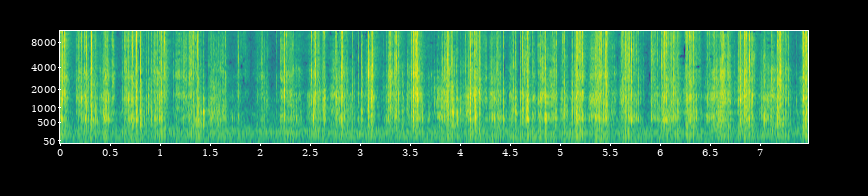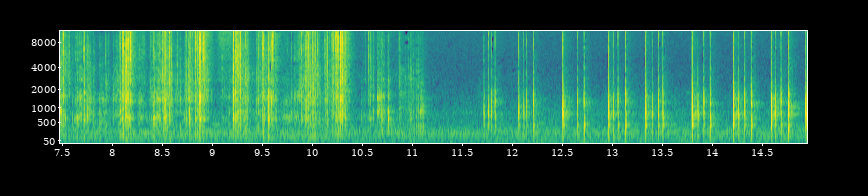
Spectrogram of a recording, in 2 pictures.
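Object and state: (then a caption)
Plastic desk calculator tapped and scratched. A black plastic desk calculator, held close, has its keys and the side of its hollow case tapped and scratched with fingertips and nails. It makes a rapid run of dry, bright clicks and scrapes with almost no low end and no ring, pausing briefly near the 11-second mark before sparser taps resume.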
